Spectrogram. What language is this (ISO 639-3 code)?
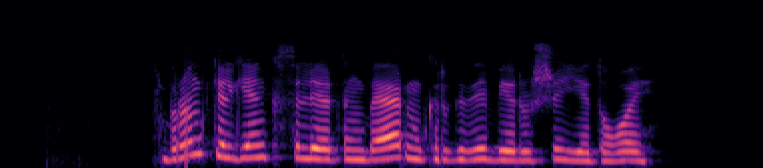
kaz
